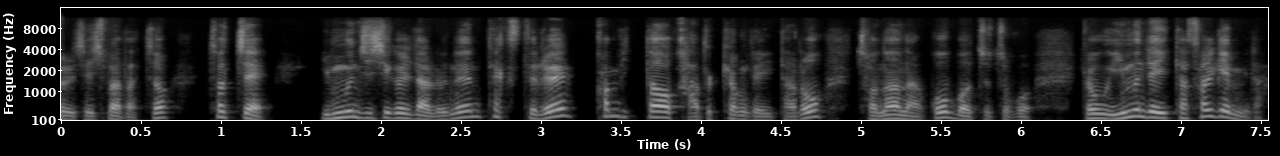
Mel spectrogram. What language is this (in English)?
Korean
